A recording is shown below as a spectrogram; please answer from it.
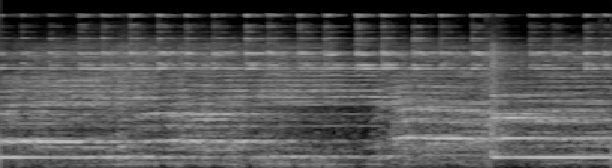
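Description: Devotional aarti singing by a group of voices, with long held notes, over a fast, steady jingling of small metal percussion.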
